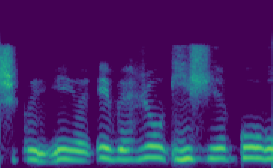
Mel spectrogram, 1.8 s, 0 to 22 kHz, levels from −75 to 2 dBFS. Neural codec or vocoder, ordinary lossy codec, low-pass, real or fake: codec, 16 kHz in and 24 kHz out, 0.4 kbps, LongCat-Audio-Codec, four codebook decoder; MP3, 64 kbps; 7.2 kHz; fake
